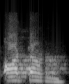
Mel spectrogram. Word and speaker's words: autumn: अब ब्रिटिश में है ऑटम, ऑटम, इसकी स्पेलिंग पर आप ध्यान देखना, AUTUMN, दैट इज ऑटम, है ना, AUTUMN, ऑटम। तो एन यहां पर साइलेंट है।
